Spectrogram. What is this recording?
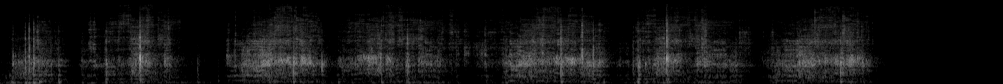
Sound effects > Objects / House appliances
250726 - Vacuum cleaner - Philips PowerPro 7000 series - head on floor (silent vaccuming) (head brush up) 2
Subject : A sound from my pack of my brand spanking new Philips PowerPro 7000 series vacuum cleaner. Date YMD : 2025 July 26 Location : Albi 81000 Tarn Occitanie France. Sennheiser MKE600 with P48, no filter. Weather : Processing : Trimmed and normalised in Audacity.
Vacum, Shotgun-mic, cleaner, MKE-600, 7000, MKE600, vacuum, Single-mic-mono, aspirateur, FR-AV2, Powerpro-7000-series, Tascam, Sennheiser, Shotgun-microphone, Hypercardioid, Powerpro, vacuum-cleaner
